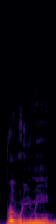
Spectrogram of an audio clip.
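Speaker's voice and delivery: high, loud bewildered question; baffled. Retold or imitated. Buyers thrown by his evasive answer, loudly baffled. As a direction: imitate someone completely thrown.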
